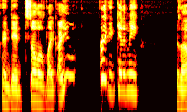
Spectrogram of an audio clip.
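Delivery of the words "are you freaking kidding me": high-pitched, incredulous imitation; mock disbelief. Retelling a wrestler's reaction to a new member, high mock disbelief. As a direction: push it way up in mock exasperation. Solo's retold exasperated reaction.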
